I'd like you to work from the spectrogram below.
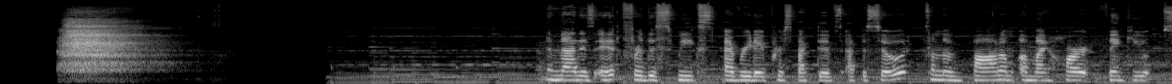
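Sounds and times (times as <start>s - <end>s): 
deep breath in and sigh: 0.6s - 2.2s
soft music: 3.3s - 11.7s
speech: 5.4s - 11.7s.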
